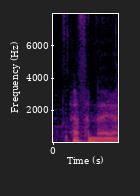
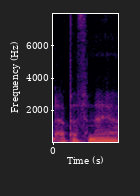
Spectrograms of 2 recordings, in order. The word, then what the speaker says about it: Ephinea: Ephinea, not Epiphania. I added another syllable.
